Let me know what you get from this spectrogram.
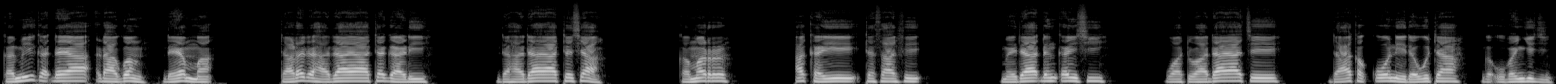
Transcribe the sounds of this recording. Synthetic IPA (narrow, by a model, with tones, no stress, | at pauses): ka˨miː˦kʼa˨ɗɐ˦ja˦ɽaː˨ɡʷɔ˦ŋda˨jɐ˦˨mːaː˦ | taː˨ɽe˦da˨ha˨daː˦jaː˦ta˦ɡaː˨ɽiː˦ | da˨ɦa˨daː˦jaː˦ta˦ʃa˦˨ | kɐ˨mɐ˦r | ʔa˦ka˨ji˦ta˦saː˦ɸeː˦ | ma˨jdaː˦ɗɪ˦ŋkʼɐ˦nʃiː˦ | waː˨toː˨ha˨daː˦jaː˦t͡ʃeː˦ | da˨ʔa˦ka˨kʷʼoː˦neː˨da˨wʊ˦taː˦ | ɡa˨ʔʊ˨bɐ˦ŋɡʲɪ˦d͡ʒiː˨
